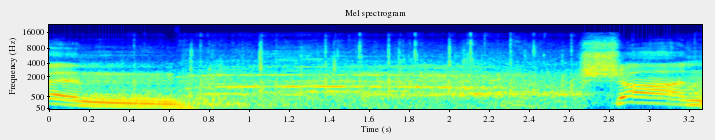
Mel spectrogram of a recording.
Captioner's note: audience cheering and applauding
